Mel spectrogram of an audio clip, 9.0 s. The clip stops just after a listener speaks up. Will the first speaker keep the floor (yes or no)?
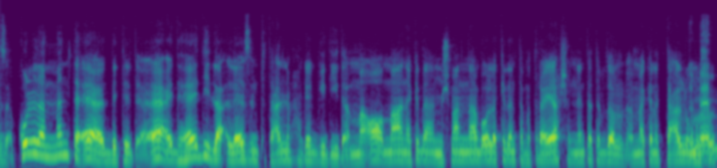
no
